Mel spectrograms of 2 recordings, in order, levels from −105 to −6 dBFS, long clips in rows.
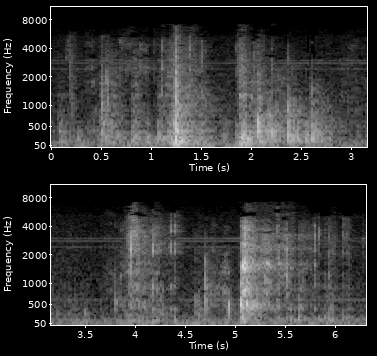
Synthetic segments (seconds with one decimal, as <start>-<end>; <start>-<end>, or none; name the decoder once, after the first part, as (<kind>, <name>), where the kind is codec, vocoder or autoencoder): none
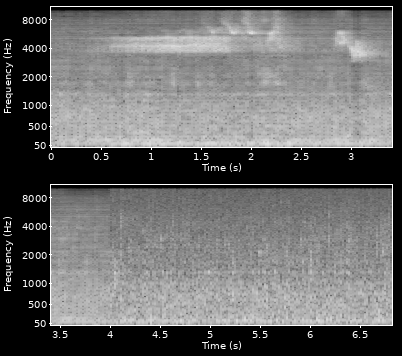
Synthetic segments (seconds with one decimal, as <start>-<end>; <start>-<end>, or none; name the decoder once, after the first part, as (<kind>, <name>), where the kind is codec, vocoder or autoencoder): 0.0-4.0 (vocoder, Vocos)

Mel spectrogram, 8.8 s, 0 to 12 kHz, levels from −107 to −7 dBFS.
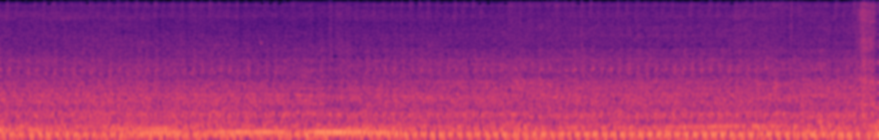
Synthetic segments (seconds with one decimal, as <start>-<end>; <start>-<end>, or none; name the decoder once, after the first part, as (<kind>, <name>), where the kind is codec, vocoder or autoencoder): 2.9-3.6 (codec, SNAC); 5.1-5.7; 7.6-8.3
